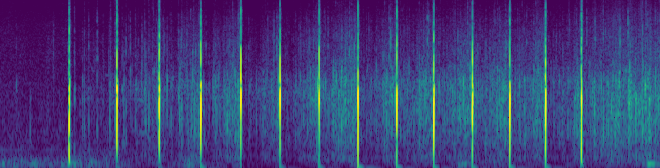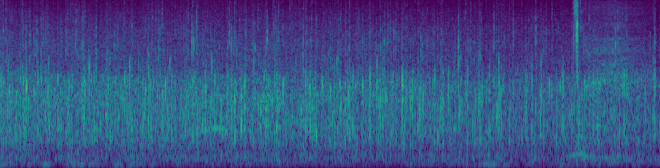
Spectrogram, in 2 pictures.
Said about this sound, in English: I call upon you, the senior class, to offer them a round of applause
